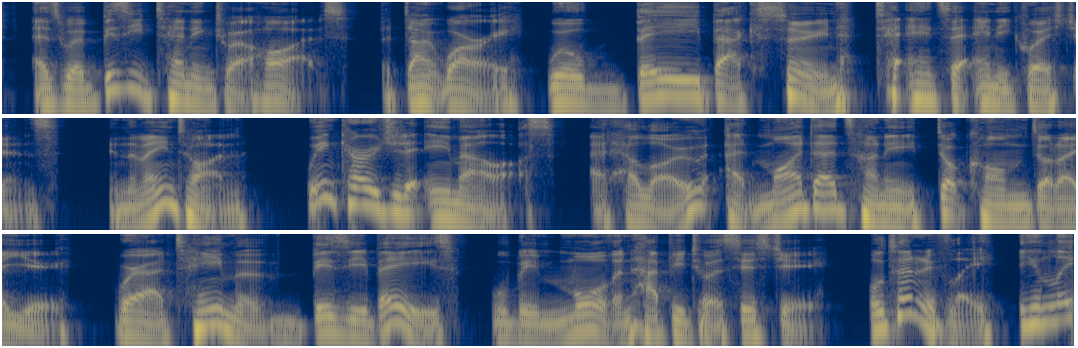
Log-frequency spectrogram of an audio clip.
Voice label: Phone Honey Voicemail Greeting; My Dads Honey

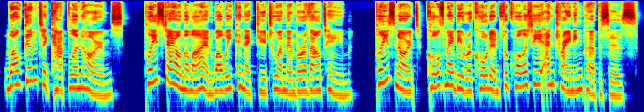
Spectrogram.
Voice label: Phone Greeting; Sundancer Homes; Kaplan

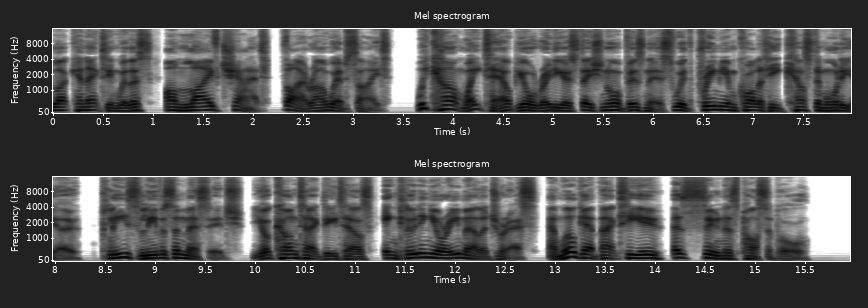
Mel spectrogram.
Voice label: UK Male Phone

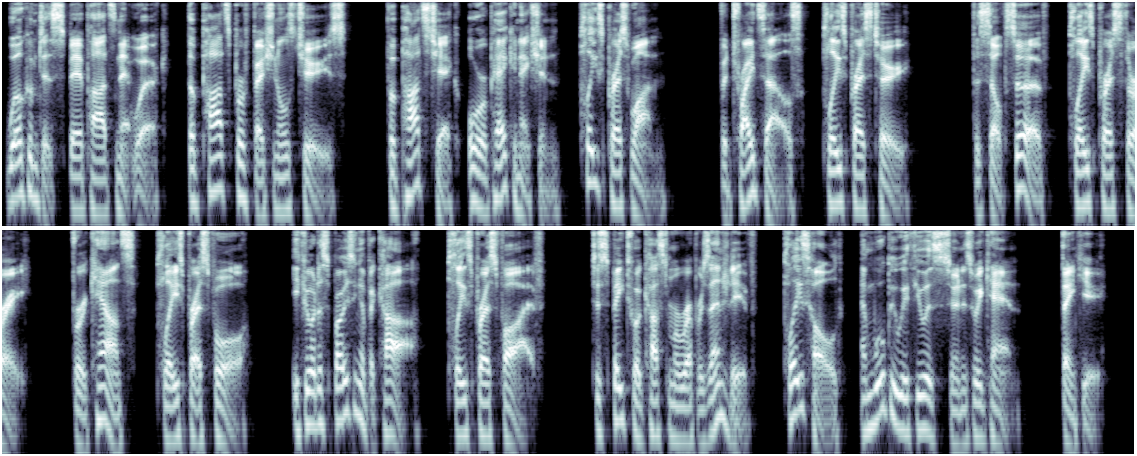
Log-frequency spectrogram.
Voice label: Phone Welcome Greeting Spare Parts Network

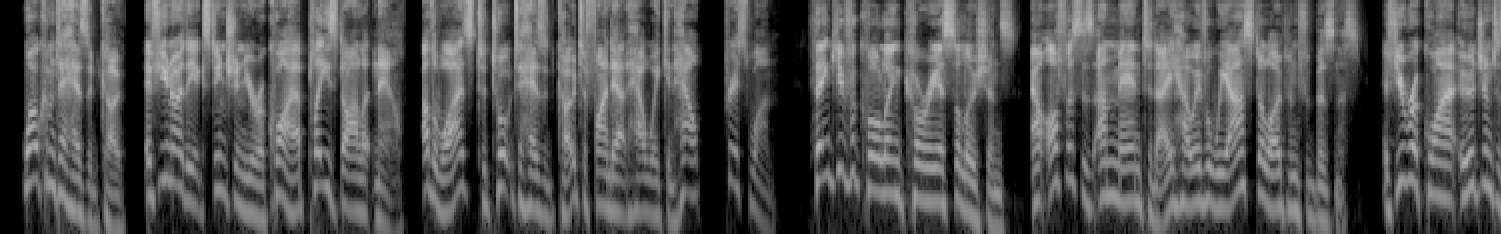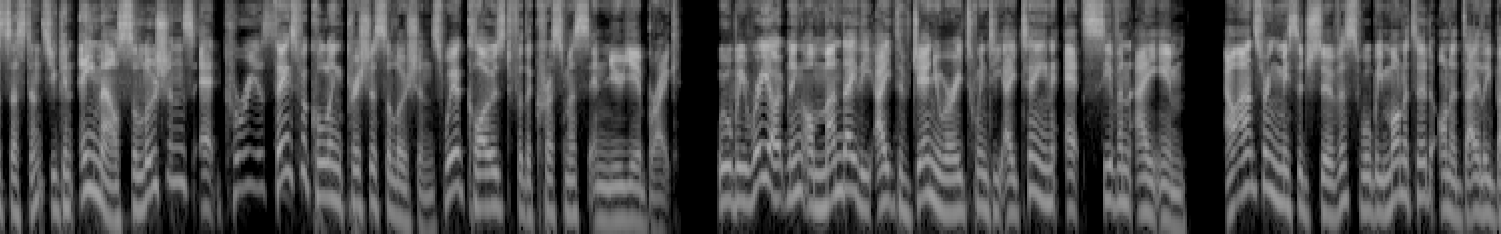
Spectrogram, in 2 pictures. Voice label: NZ Male Voice Phone

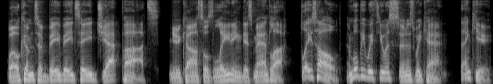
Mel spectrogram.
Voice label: Phone Welcome Greeting; BBT Japparts

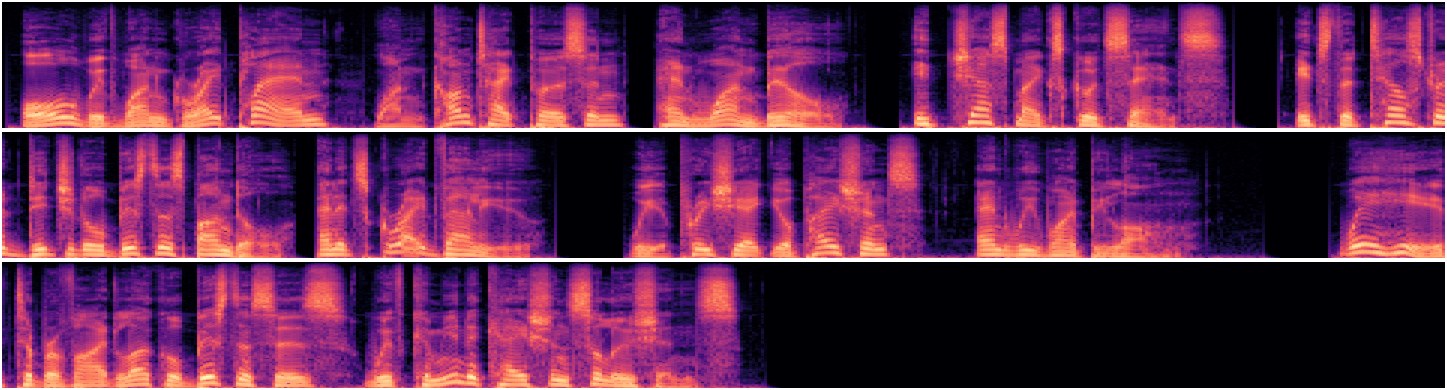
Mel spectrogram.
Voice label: AU Male Voice Talent Phone

